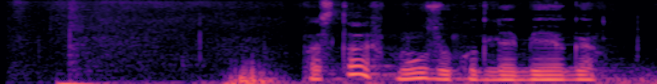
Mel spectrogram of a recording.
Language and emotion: Russian, sad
